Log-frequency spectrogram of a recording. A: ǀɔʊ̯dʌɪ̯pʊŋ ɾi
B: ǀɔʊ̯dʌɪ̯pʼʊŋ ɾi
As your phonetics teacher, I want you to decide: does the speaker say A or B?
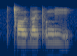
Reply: B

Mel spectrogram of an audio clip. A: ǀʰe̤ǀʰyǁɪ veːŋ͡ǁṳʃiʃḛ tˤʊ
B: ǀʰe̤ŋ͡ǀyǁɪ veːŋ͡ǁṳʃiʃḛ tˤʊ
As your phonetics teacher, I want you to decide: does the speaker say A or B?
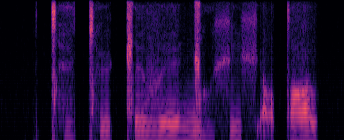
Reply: A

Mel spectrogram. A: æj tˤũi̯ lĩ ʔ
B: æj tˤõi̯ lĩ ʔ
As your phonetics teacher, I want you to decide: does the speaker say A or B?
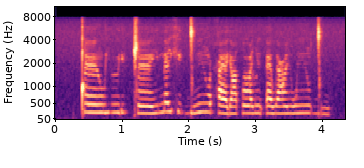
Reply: B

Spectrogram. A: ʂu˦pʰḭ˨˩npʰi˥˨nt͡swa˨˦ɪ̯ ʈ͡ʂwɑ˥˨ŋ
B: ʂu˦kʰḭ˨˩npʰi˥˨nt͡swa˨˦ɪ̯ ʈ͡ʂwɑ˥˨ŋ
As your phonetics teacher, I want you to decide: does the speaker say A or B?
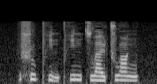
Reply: A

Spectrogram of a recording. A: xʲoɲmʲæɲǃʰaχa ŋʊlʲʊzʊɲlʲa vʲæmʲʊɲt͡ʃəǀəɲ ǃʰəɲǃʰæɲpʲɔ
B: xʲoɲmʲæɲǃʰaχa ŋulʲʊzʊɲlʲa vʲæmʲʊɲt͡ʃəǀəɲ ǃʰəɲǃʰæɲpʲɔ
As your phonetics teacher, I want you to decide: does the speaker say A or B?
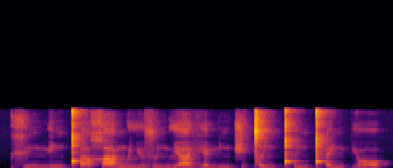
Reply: A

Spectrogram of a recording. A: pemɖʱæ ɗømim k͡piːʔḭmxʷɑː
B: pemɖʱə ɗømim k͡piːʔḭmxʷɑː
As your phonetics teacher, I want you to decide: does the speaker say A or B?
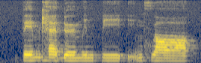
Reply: A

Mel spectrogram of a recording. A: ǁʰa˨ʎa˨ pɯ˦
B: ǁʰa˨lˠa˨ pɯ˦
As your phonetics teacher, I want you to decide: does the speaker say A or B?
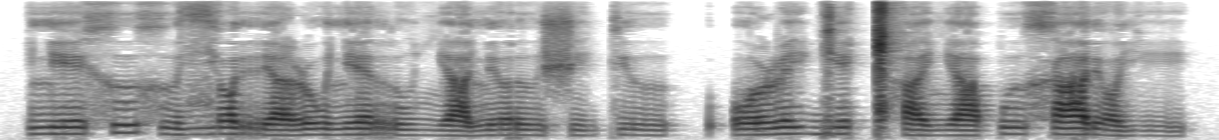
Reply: A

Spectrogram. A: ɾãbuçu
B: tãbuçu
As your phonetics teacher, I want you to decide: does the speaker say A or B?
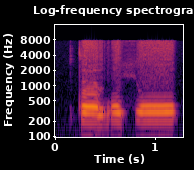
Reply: B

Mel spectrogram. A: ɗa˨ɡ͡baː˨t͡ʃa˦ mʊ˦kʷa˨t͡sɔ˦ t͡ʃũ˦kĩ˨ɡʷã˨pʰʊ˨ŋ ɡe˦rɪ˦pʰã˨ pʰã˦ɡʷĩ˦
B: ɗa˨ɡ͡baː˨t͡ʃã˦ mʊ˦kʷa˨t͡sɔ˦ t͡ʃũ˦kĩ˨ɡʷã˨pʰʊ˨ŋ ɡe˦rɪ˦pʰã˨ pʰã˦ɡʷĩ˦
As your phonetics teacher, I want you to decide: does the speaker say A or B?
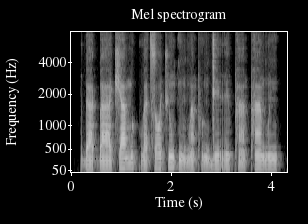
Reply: A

